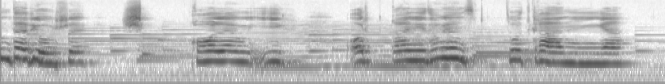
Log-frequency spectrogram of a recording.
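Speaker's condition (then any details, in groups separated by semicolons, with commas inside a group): Cerebral palsy; from birth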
